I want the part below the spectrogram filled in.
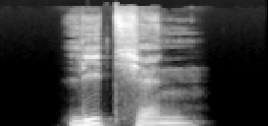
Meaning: diminutive of Lied
- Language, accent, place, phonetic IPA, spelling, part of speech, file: German, Germany, Berlin, [ˈliːtçən], Liedchen, noun, De-Liedchen.ogg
